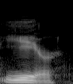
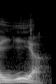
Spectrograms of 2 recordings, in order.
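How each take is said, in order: First: It is said with a non-Australian accent. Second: It is said with an Australian accent. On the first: The speaker calls it wrong. "not year" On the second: The speaker calls it right. "In Australian pronunciation, we say year"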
